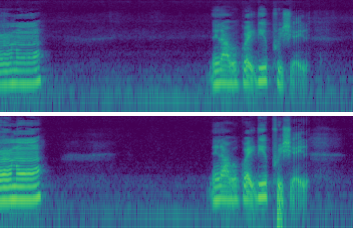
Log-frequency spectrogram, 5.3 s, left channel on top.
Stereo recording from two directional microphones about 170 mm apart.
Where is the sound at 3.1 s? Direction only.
30° right (ahead or behind); by 4.6 s 55° right (ahead or behind).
